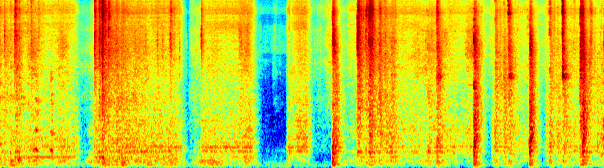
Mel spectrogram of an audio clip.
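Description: Lego combat robots clattering and knocking as they ram each other, plastic bricks hitting bricks and the arena, over the whirr of their drive motors. There is a lull about five seconds in, then a run of sharp knocks.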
